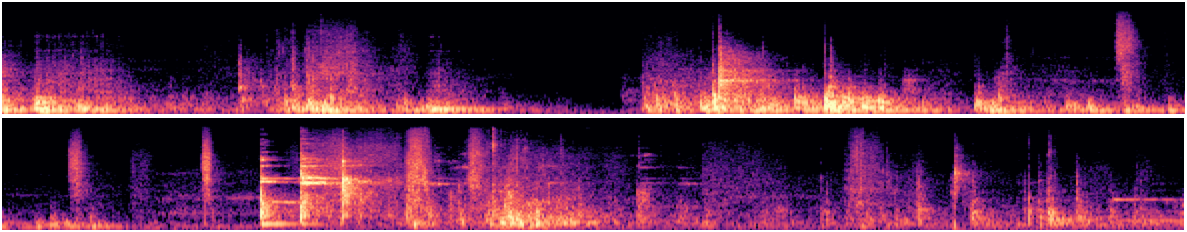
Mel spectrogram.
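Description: A glass bottle clinks as it is picked up and handled in a room, amid several dull thunks and knocks. The bursts are irregular and scattered, loud and faint by turns, with no speech.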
